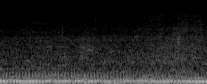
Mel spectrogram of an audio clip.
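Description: A steady low engine hum that runs on unchanged.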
